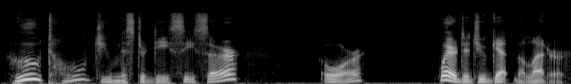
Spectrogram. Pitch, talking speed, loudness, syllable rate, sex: 130 Hz, 135 wpm, -23 LUFS, 4.1 syllables/s, male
